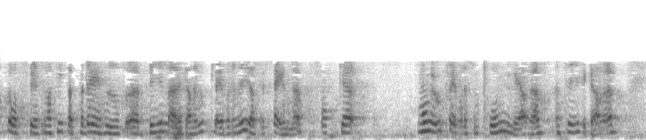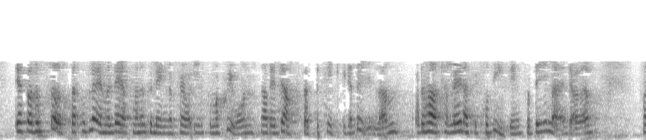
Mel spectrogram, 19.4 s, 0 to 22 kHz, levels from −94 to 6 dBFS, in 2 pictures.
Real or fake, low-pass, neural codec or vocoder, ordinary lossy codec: fake; 3.6 kHz; codec, 44.1 kHz, 2.6 kbps, DAC; MP3, 16 kbps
